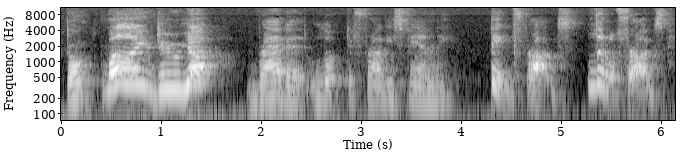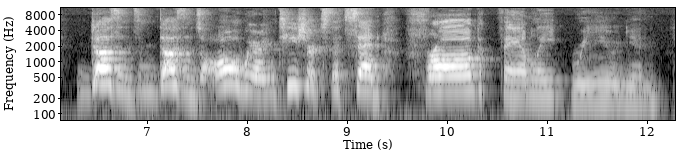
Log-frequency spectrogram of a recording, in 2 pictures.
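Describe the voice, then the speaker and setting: A woman reads a picture book aloud as a storytime host. Her mellow voice moves widely in pitch as she addresses young listeners, and the room sounds echoey. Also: big pitch swings, slow, gravelly. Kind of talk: animated children's picture-book read-aloud with asides.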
